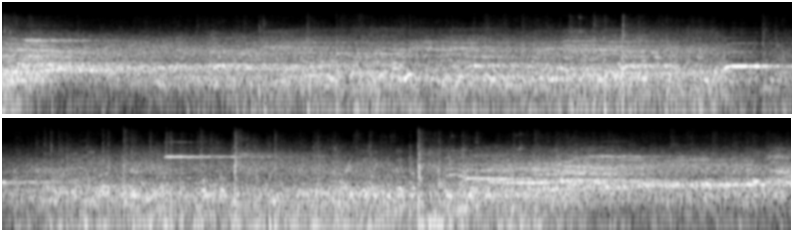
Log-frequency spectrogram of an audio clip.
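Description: Squeaking sneakers chirp on the hard court.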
